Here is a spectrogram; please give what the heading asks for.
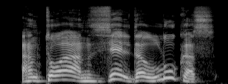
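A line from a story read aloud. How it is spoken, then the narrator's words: Shouting. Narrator (Russian): закричала фон Хойзере в несуществующий микрофон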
